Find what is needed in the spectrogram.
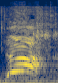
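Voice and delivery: short high yelp of fright; frightened yelp. Acted. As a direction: yelp at a dizzying drop. I just looked down.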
